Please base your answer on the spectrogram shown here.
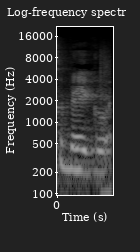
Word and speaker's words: Tobago: Tobago, Trinidad and Tobago. Emphasis on Tobago.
